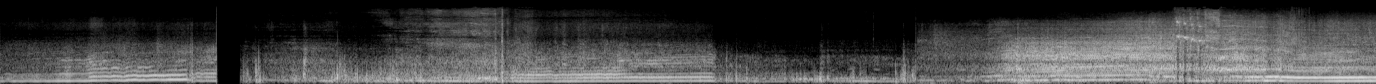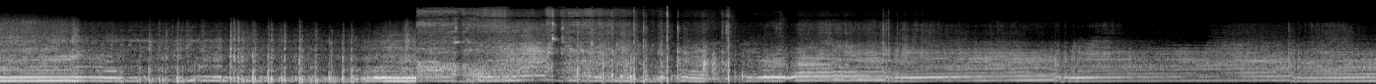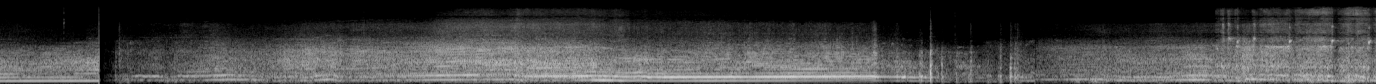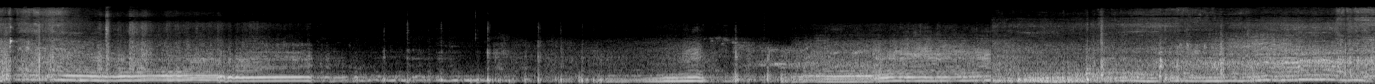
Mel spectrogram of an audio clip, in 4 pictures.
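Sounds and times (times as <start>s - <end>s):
rally car engines accelerating: 0.0s - 55.0s
tyre noise: 14.6s - 22.8s, 39.6s - 42.9s.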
